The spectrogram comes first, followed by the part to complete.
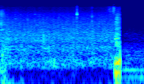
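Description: Steady rain falling, an even soft hiss that cuts off abruptly near the end.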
